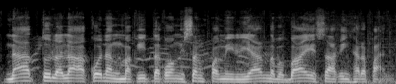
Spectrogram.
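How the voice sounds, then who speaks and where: A man with a Filipino accent narrating a scripted story as a radio drama host, in an emotive, deliberate storytelling delivery. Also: mid-range voice, fairly even intonation. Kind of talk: scripted dramatic narration of letter-sender stories. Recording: voice over background music. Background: music.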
